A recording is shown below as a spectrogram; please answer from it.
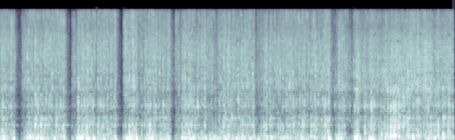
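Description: A large clear plastic bubble wrap sheet is scratched and gripped with long nails and fingertips. The result is a steady, dense, bright crinkling scrape with a low rustling body, broken by a few brief pauses.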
